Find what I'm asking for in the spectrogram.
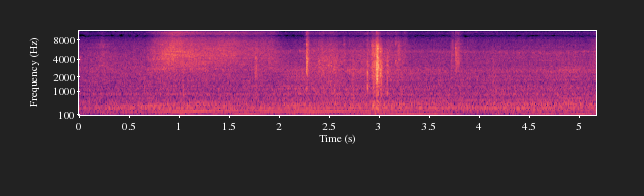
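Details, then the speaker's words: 2015 Ford 6.7L Powerstroke diesel (CP4 pump) driving after gas was mistakenly put in the diesel tank: steady, smooth low drone with good power, some suspected pre-ignition from remaining gas, fuel pressure normal. "Truck sounds good. Has good power."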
